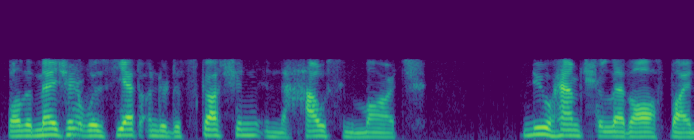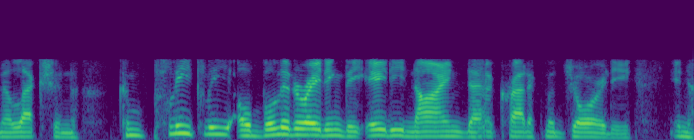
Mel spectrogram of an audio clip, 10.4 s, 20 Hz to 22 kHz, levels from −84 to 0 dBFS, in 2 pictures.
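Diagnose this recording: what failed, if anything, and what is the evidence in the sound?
Network-stage fault: lost AMR speech frames. At 0.54 to 0.67 s, 4.42 to 4.54 s and 8.78 to 8.90 s the speech briefly smears into a held, fading buzz before recovering roughly. The gaps, about 40 ms and then 60 ms twice, fit runs of two and three 20 ms frames. Corrupted frames failed their checksum, so the decoder extrapolated from the last good pitch and vocal-tract parameters with decaying gain. The surrounding narrowband sound, capped at 4 kHz, points to AMR-NB at 12.2 kbps.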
